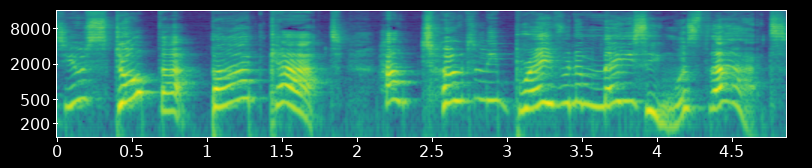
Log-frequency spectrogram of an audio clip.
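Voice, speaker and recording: In a put-on character voice, a woman speaks fairly slowly with an extremely high, squeaky pitch. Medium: read story. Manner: dramatic, gushing.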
